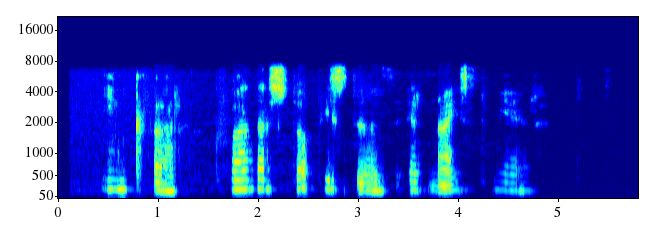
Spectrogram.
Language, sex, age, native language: Icelandic, female, 50-59, English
